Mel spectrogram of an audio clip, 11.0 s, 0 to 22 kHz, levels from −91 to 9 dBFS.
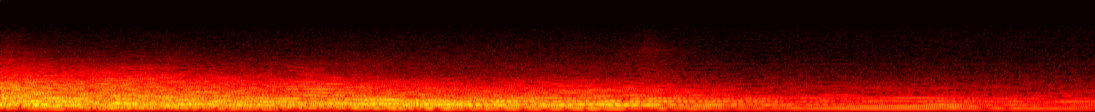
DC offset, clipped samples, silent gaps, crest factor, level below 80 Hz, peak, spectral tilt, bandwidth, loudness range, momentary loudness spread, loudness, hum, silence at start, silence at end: under 0.1%; under 0.1%; none; 16 dB; -66 dBFS; -14 dBFS; -10.5 dB/octave; 4.9 kHz; 14 LU; 18 LU; -28 LUFS; none; 0 s; 0 s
